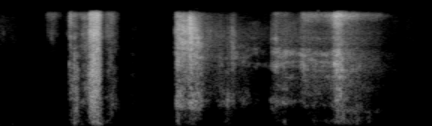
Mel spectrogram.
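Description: Boots crunch through snow.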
